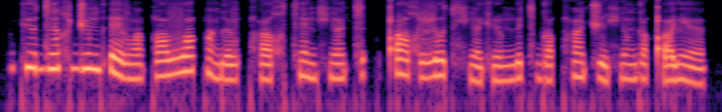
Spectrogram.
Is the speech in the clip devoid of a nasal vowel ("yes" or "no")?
no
